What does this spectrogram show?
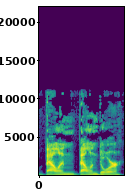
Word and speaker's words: Ballon d'Or: Hey, also, Tyler, help me with, I know I'm not going to pronounce it right. It's going to sound horrible. Ballon d'Or?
